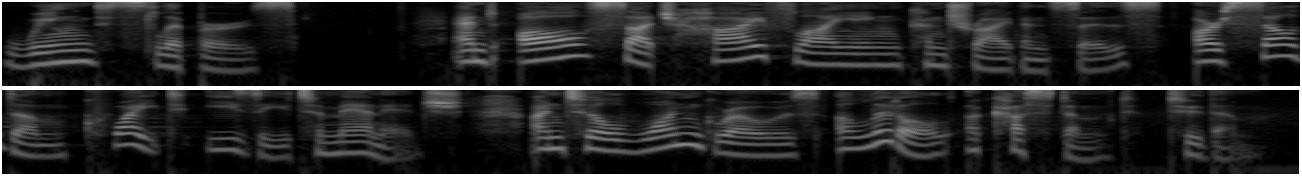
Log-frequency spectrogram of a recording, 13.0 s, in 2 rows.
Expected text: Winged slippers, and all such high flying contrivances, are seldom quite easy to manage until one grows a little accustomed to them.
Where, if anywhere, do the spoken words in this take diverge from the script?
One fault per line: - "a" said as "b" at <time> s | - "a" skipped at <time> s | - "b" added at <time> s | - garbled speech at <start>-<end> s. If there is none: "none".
none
